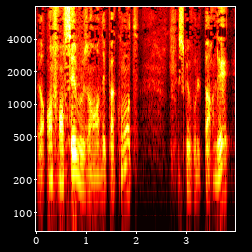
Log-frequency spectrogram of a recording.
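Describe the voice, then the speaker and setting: A man's voice: deep voice, big pitch swings, normal speed, breathy edge. A man from France giving a classroom lecture on the psalms, digressive and full of fillers and restarts, with wry asides.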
